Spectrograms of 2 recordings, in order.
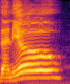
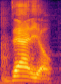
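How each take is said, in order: First: The pitch rises at the end of the word. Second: The pitch falls at the end of the word. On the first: The speaker calls it wrong. "Do I say Daniel? No" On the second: The speaker calls it right. "It's a falling intonation. ... I lower my voice at the end"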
